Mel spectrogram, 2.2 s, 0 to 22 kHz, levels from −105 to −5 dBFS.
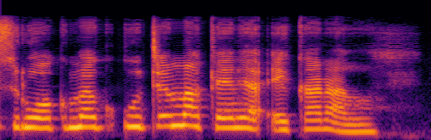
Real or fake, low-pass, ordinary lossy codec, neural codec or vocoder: fake; 14.4 kHz; none; codec, 32 kHz, 1.9 kbps, SNAC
